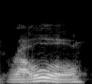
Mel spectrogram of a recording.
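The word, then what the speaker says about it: Raúl: There's like a short 2-minute video where he pronounces my name without rolling the R, and it's adorable. – Actually, yeah, one little detail for people, since my name is Raul, right? Yeah, and I grew up only, for the first few years of my life, only hearing it pronounced properly in Spanish.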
